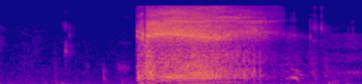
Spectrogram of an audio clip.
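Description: A harsh, hissing sound effect made with the mouth, lasting about a second and starting about a second in.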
